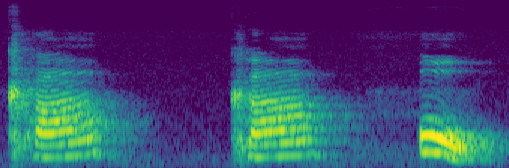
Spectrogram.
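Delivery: K, K, O as kaa, kaa, oh with long gaps; syllable by syllable. Shown as a demonstration. Teacher lays out the word for pupils, kaa, kaa, oh one by one. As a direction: separate each syllable, landing loud and high on O. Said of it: "Donc nous avons".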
